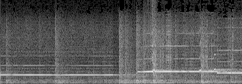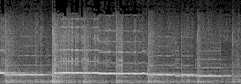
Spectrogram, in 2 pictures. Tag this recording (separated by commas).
playing flute, Drum, Percussion, woodwind instrument, Flute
